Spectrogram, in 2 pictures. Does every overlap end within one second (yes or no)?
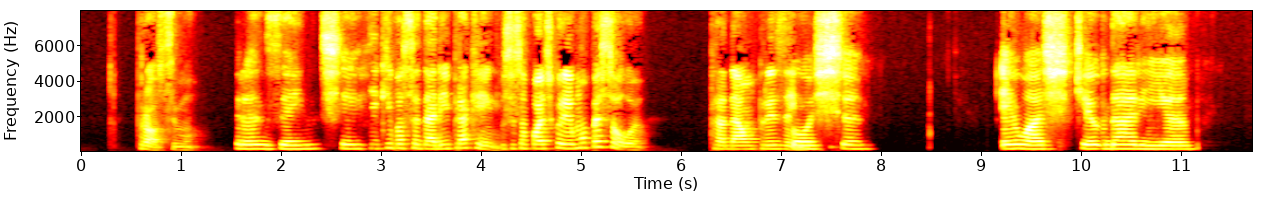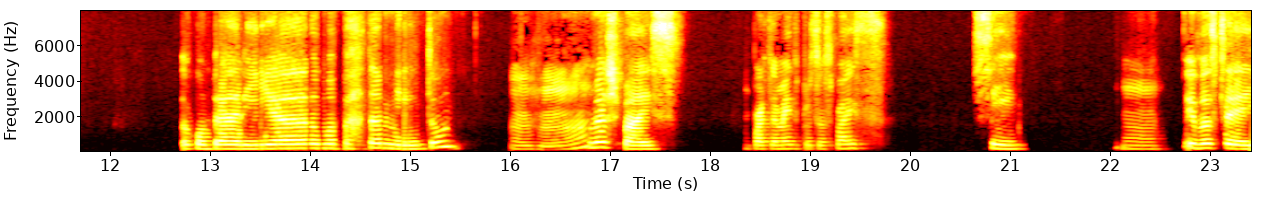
yes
